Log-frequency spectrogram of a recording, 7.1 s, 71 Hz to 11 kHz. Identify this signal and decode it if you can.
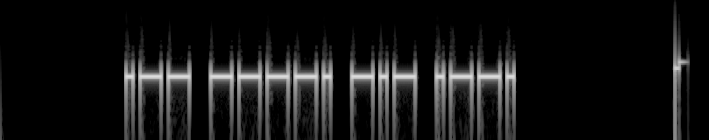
Morse code, heard as a keyed tone, about 17 wpm, 700 Hz. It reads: W9KP
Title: USA Call Signs - 3x Character Spacing - 17wpm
